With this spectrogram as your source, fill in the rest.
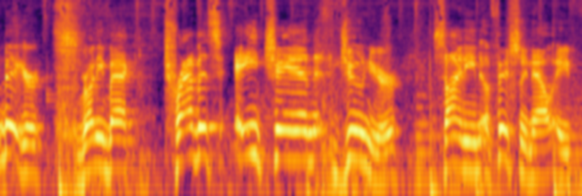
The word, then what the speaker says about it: Etienne: Not ETN, not ATN, Achan.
